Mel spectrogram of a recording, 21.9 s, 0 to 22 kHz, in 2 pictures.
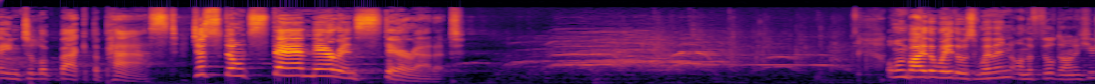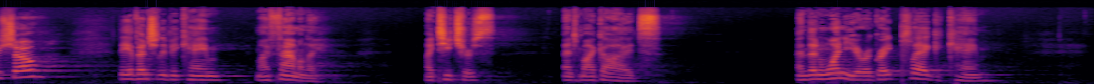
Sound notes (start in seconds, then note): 8.4 cheers and applause; 10.4 cheering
